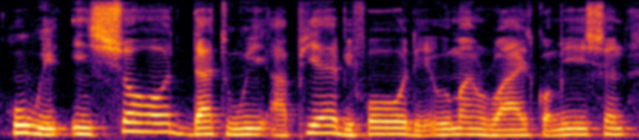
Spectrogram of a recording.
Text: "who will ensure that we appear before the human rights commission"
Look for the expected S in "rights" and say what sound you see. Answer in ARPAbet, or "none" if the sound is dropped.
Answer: none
